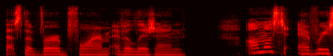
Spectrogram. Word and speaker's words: elision: louder, or higher pitch, as in grammar, where the first syllable is stressed, or elision, when the second syllable is.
